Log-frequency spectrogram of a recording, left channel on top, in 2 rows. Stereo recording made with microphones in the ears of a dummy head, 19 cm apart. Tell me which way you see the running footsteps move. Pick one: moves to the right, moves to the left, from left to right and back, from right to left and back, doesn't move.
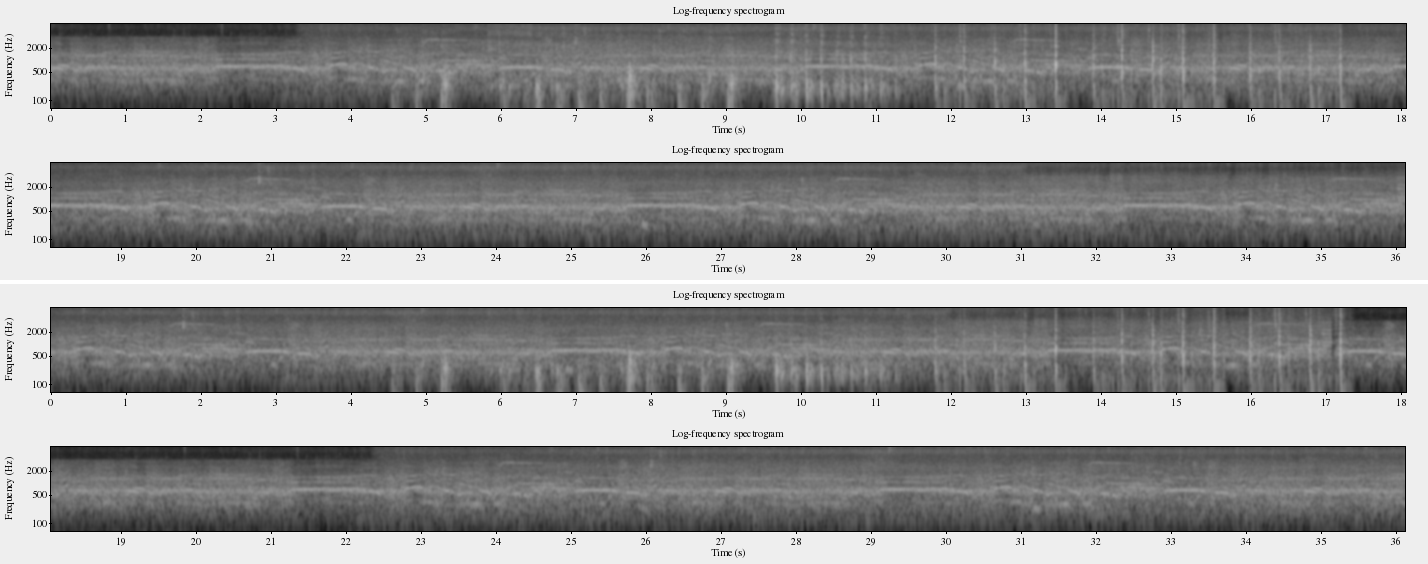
moves to the right.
